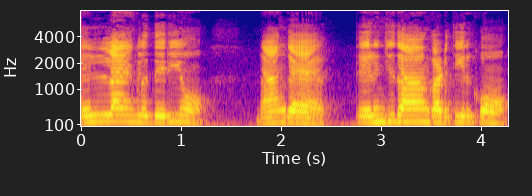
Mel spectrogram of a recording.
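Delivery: normal talking voice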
